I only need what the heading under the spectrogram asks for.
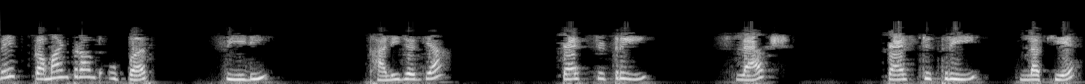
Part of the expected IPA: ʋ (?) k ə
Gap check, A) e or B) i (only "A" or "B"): A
